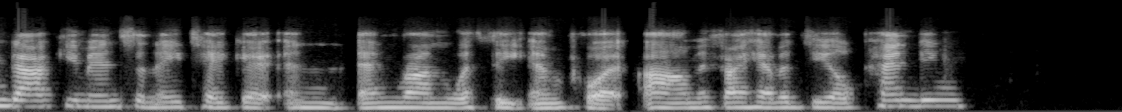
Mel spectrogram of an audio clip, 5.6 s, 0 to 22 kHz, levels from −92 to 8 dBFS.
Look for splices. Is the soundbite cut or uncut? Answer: cut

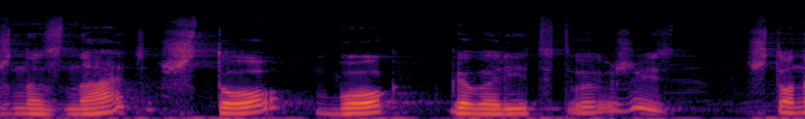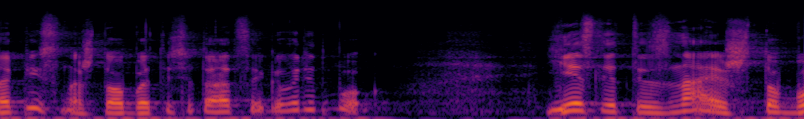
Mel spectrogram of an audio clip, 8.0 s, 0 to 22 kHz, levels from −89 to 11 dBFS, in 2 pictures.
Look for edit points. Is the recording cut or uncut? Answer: uncut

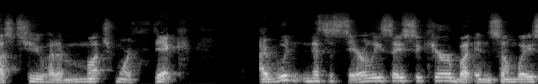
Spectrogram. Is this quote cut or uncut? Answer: uncut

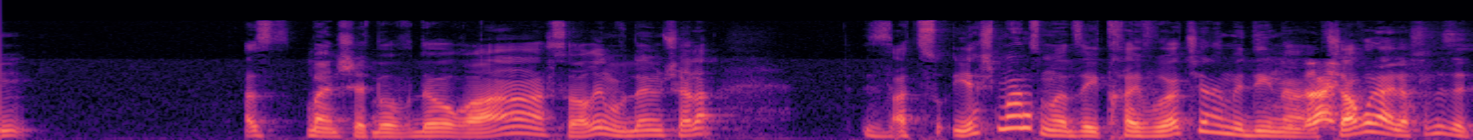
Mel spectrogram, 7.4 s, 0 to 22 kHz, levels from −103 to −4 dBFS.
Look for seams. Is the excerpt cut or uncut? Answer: cut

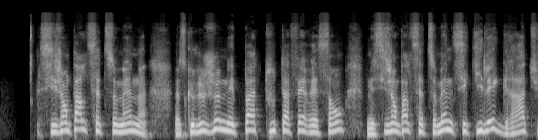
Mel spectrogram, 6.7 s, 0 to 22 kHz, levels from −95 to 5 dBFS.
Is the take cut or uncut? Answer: uncut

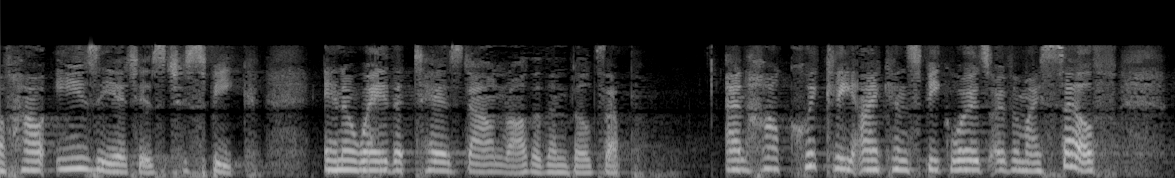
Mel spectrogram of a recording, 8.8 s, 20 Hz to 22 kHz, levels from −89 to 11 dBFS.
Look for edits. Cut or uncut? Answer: uncut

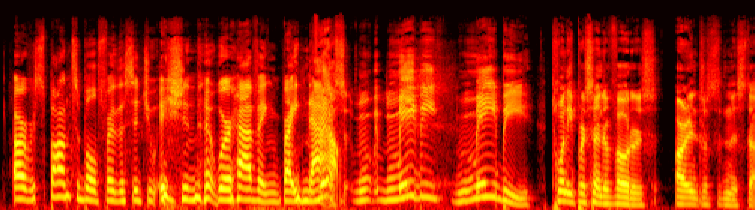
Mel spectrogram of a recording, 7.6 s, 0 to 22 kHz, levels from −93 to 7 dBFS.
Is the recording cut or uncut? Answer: cut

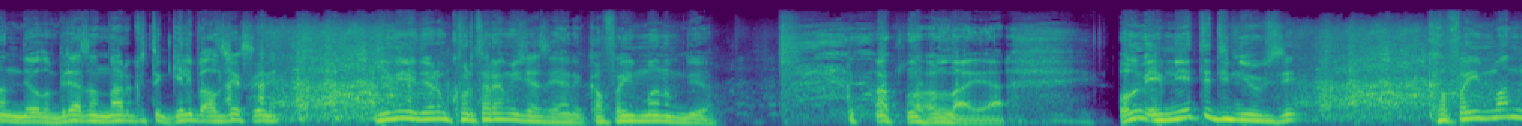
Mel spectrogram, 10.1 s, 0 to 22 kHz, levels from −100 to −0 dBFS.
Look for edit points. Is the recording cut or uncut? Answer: uncut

